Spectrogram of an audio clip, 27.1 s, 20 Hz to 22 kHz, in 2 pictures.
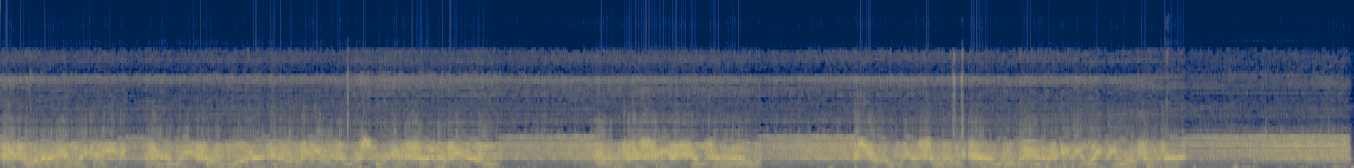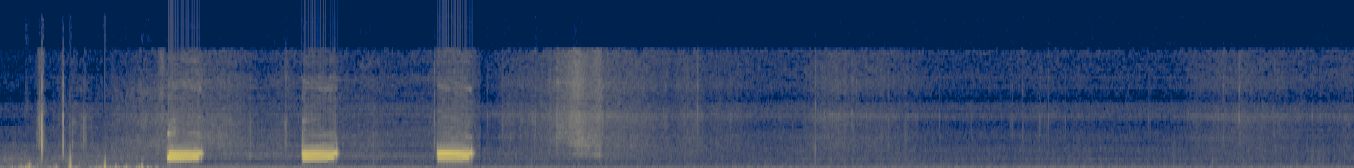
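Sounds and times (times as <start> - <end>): steady low rumble: 0.0 - 27.0
raspy data bursts: 15.2 - 15.6.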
